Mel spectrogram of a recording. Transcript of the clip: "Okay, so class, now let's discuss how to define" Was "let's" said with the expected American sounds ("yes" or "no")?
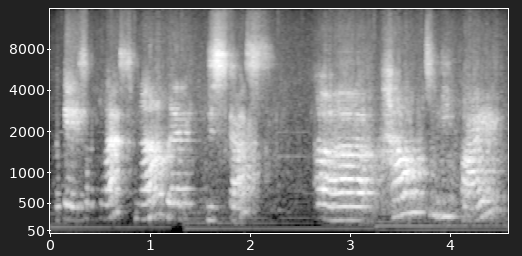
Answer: no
